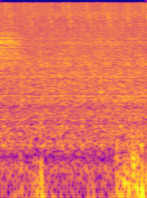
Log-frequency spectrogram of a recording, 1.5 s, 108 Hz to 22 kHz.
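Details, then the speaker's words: 2007 Chevrolet Suburban, about 213,000 miles, warm idle with AC off after Motor Medic motor flush, oil change and Lucas heavy duty oil stabilizer: even low rumble, previously loud lifter tick now gone; lifters not collapsed, suspected clogged. "that sounds pretty good it sounds a lot better wow i'm actually pretty impressed the lifter tick is completely gone i'd say this is success"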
